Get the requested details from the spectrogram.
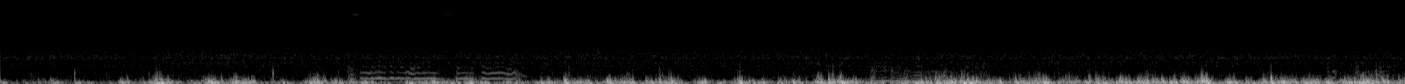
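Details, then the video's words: French Bulldog snoring, a steady run of low, rough, rumbling breaths with buzzy texture, pulsing irregularly throughout with a faint higher whine near the middle. "French Bulldog Snoring"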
